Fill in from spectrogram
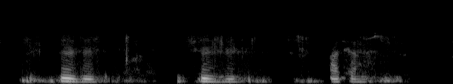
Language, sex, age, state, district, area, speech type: Santali, male, 30-45, Jharkhand, East Singhbhum, rural, conversation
